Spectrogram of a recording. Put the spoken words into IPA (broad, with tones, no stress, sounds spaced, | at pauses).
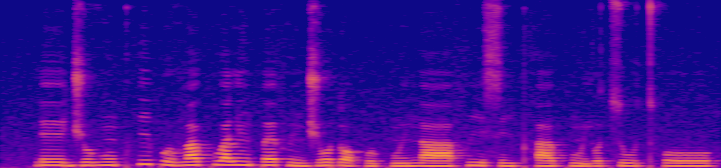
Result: ɾ eː˨ d͡ʒ ʊ˨ v ũ˨ pʰ i˦ p ʊ˨ v a˦ kʷ a˦ l ĩ˦˨ p ɛ˦ f ĩ˨ d͡ʒ o˦ ɗ ɔ˨ p ʊ˨ kʷ ĩ˨˦ n aː˦ f i˦˨ s i˨ pʰ a˨˦ kʷ ũ˨ j ʊ˦ t͡s u˦˨ tʰ oː˦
